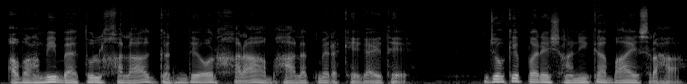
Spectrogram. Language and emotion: Urdu, sad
